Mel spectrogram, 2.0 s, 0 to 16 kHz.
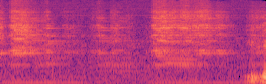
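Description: Electric guitar strings ringing briefly about a second in as a feeler-gauge blade is slid under a pressed-down string. The 16-thousandths blade just touches the string, so the neck relief measures exactly 0.016 inch.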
